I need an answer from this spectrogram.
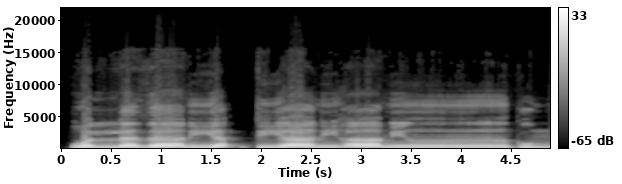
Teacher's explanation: واللذا ذا الف مدہ ہے، ذال کو نرم ادا کریں گے، یا حمزہ کو جھٹکے سے ادا کریں گے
